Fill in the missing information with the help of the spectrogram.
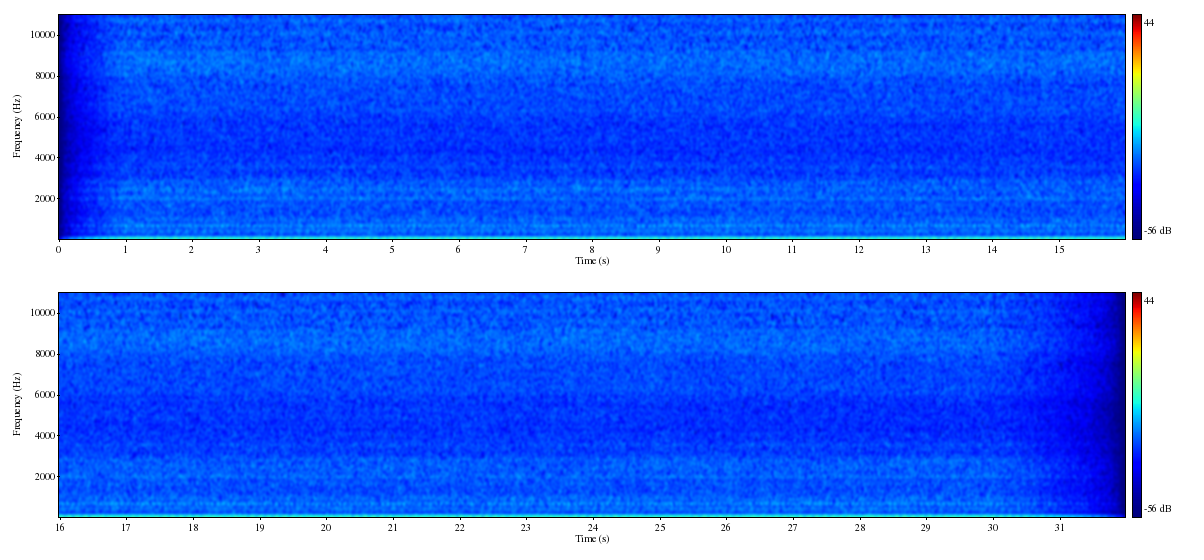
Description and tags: Droning noise of a heat pump fan.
